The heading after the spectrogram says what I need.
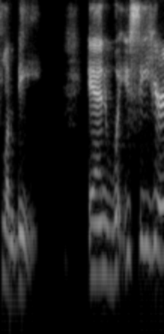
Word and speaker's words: Lumbee: So, we are called the Lumbi, and that's the way you pronounce it. Uh, you'll hear Southerners say Lumbi, but it's Lumbi.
